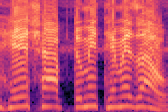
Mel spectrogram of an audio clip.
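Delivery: ordinary delivery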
